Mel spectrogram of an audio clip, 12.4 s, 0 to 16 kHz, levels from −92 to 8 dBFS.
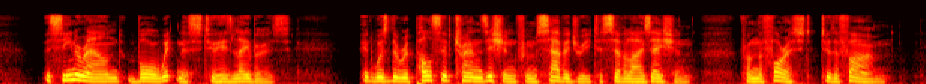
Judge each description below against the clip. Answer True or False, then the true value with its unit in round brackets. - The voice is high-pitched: False (145 Hz)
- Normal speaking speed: False (110 wpm)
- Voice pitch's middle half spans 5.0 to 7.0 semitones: False (3.7 semitones)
